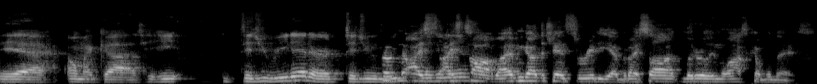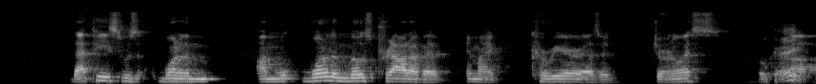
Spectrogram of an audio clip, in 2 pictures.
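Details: Stuttering in an adult man who says he has had a stutter his whole life, since childhood.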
